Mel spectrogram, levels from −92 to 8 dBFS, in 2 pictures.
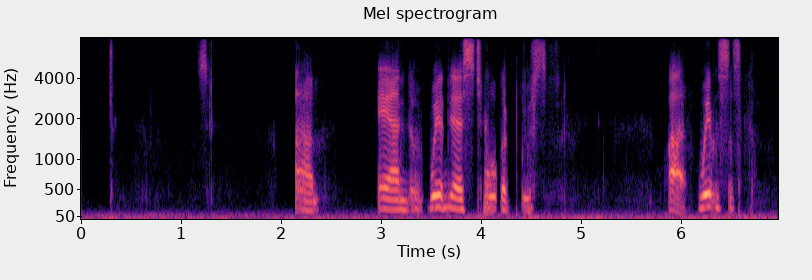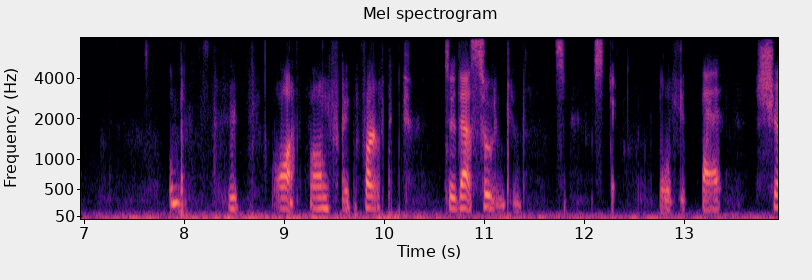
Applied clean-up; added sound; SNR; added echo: neural diffusion model UNIVERSE++.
